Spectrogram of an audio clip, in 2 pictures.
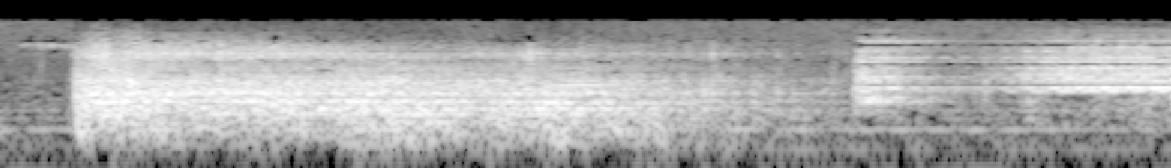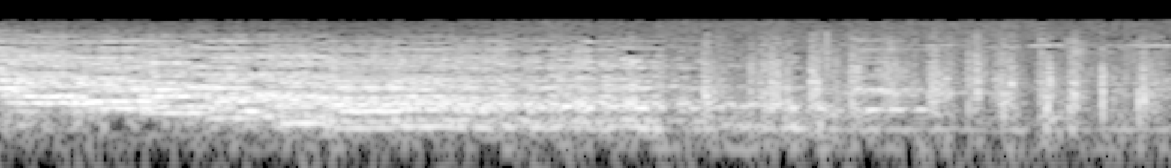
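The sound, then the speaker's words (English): A truck loaded with explosives explodes in a loud blast followed by a long roaring rumble, then a second burst with falling, groaning tones that fades into scattered crackling pops and debris. No one speaks. “Shouldn't go near that exploded truck, Mr.”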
